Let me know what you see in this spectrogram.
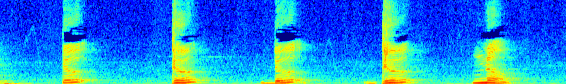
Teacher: व्यञ्जनेषु ट ठ ड ढ न तथा ऋ एवं ष एते वर्णाः मूर्धया उच्चार्यन्ते। अतः एते वर्णाः मूर्धन्याः इत्यपि कथ्यन्ते।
